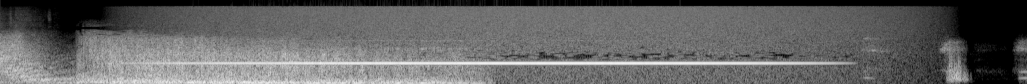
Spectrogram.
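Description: Loud static hiss, like a television with no signal, with a single steady high beep held through most of it. The hiss fades away near the end, and a short gasp-like breath follows.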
